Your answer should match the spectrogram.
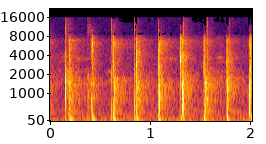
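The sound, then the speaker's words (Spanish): Brief applause for a guest being introduced, from what sounds like a single pair of hands: about ten sharp, bright claps in a steady, fairly quick rhythm, moderately loud and with no talking. “Un aplauso, por favor.”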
